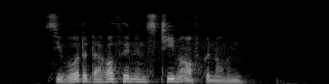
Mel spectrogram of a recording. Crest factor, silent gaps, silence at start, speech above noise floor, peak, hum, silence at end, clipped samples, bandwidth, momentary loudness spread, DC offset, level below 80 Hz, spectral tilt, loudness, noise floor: 20 dB; none; 0.45 s; 37 dB; -12 dBFS; none; 0.85 s; under 0.1%; 11.5 kHz; 10 LU; under 0.1%; -56 dBFS; -5.5 dB/octave; -31 LUFS; -67 dBFS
